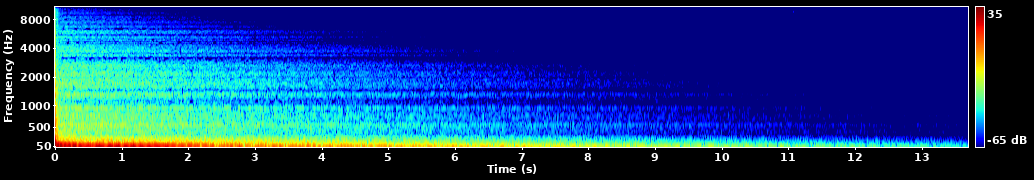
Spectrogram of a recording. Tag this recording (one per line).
processed
stacked
bassdrum
dance
boom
